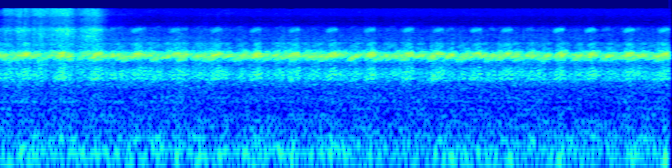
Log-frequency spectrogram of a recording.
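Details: Frogs in a dense chorus, steady high-pitched trilling croaks pulsing roughly three times a second over a constant low background hiss, with no other clear sounds.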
